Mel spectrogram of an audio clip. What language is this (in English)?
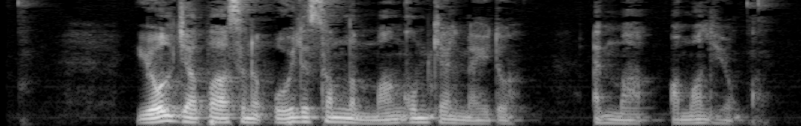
Uyghur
